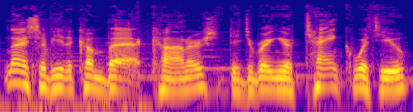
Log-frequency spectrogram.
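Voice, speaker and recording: A stern army captain in a radio drama, acted by a man, full of biting sarcasm. His male voice is medium in pitch and authoritative, over a bed of music. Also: normal speed, fairly bright tone, lightly acted. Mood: dry sarcasm.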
